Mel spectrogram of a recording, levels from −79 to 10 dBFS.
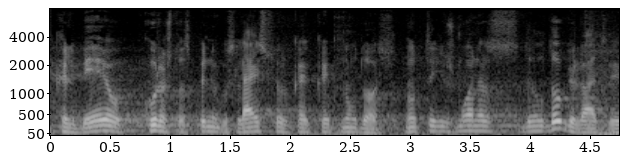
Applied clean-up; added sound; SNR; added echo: none; none; none; none.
